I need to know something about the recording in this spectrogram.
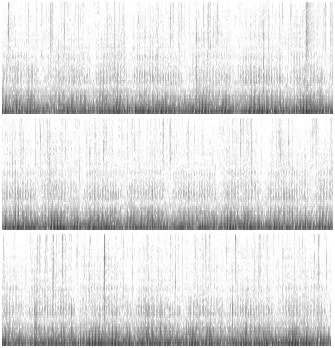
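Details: Low rumbling cat purr under frequent crackles and snaps from a fireplace, the purr rising and falling in soft breathing pulses.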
